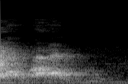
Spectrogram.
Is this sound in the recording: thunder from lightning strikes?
no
